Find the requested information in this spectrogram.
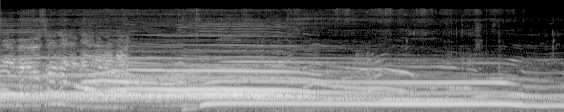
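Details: Several gray wolves of a captive pack howling together during a park's Howl Night in April: a female leads while another gives yipping howls, long sustained overlapping tones, some sliding up and holding steady, others wavering, forming a layered chorus.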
